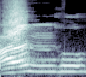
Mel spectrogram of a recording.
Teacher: ওয়াসত হালকা, কণ্ঠনালীর মধ্যবর্তী স্থান, এখান থেকে আইন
